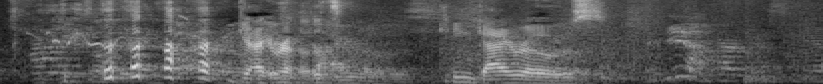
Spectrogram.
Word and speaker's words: Gyros: It's YEE and then road, like Euro.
